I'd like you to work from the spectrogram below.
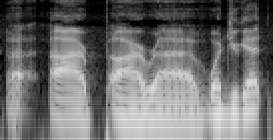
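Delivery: lightly mocked Boston local on camera; hammed-up Boston accent. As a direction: play a Boston man-on-the-street interviewee. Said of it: "in front of a news camera where you're like".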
